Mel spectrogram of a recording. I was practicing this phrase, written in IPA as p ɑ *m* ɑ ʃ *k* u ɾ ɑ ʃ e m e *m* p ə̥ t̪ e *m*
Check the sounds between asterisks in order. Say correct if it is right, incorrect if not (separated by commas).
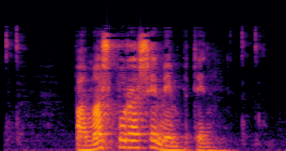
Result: correct, incorrect, correct, incorrect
